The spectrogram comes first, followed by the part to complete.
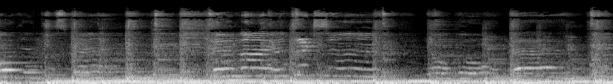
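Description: Live blues-rock band playing with a woman singing lead: bass, drums and electric guitar, with her voice in sung phrases over them. The band drops out for a moment at the very start and comes back in about half a second in.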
